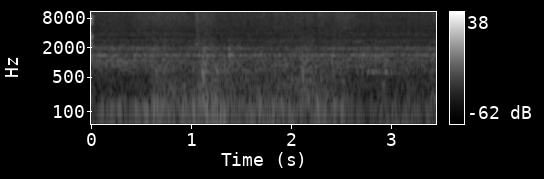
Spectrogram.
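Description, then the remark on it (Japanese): A limited express train from Shin-Osaka bound for Nanki-Shirahama runs steadily along its rails, a continuous low rumble with rhythmic rattling from the carriages, fairly loud throughout, with no voices. “新大阪から特急に乗る翔子ちゃんは天王寺から乗ってくることになっていた”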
